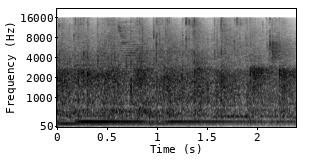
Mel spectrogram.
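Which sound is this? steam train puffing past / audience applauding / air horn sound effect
audience applauding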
